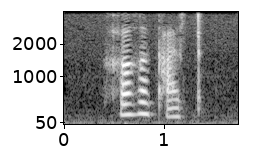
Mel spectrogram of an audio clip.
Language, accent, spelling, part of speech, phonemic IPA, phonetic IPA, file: Armenian, Eastern Armenian, խաղաքարտ, noun, /χɑʁɑˈkʰɑɾt/, [χɑʁɑkʰɑ́ɾt], Hy-խաղաքարտ.ogg
- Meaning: playing card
